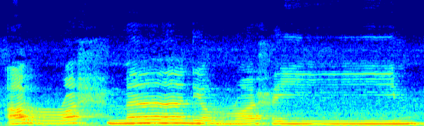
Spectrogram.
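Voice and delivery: slow, measured tajwid recitation; Quran recitation. Shown as a demonstration. Teacher recites the second verse for students. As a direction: chant it slowly with long held vowels. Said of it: "Sekali lagi".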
